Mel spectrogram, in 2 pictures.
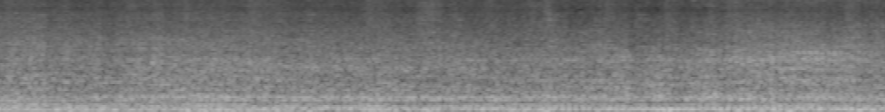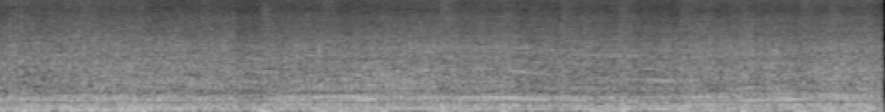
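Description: Quad bike (ATV) engines running at low revs, with small rises and falls in pitch as a quad pulls slowly through deep mud.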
